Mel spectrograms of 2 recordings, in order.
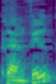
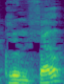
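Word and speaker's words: Grünfeld: Saya lebih mudah mengucapkan Granville, jangan protes. Mungkin cara bacanya Grunfeld atau apalah.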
